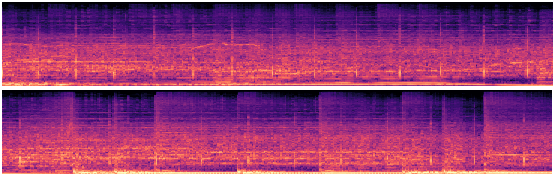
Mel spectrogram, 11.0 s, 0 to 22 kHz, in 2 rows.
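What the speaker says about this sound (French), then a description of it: "de nous rejoindre sous des tonnerres d'applaudissements" Crowd cheering and applauding at the Chronos d'or 2022 awards ceremony, a loud, continuous roar of clapping and shouts that swells partway through, with music underneath.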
